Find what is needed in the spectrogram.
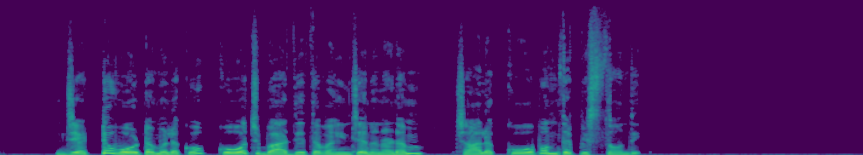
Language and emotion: Telugu, disgusted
